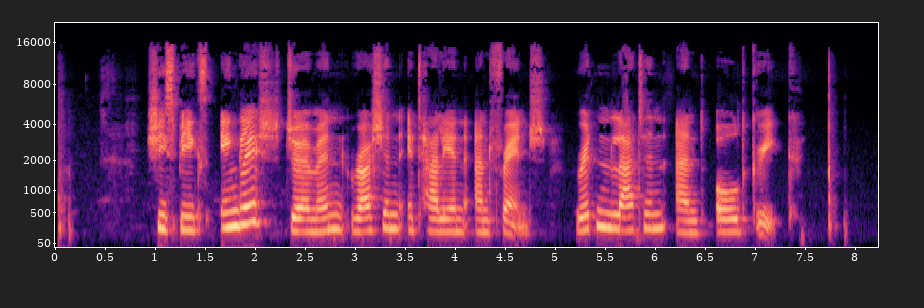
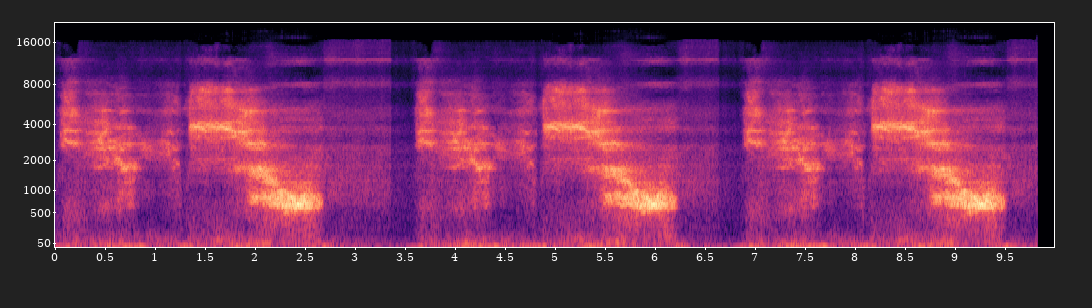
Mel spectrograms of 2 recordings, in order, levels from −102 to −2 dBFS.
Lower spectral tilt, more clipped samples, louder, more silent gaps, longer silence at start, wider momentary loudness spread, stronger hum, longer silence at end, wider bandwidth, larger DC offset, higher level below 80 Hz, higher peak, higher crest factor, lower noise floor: first, -3 dB/octave vs 1 dB/octave; neither; about the same, -18 LUFS vs -16 LUFS; neither; about the same, 0.05 s vs 0.05 s; second, 11 LU vs 16 LU; neither; about the same, 0.45 s vs 0.45 s; first, 16 kHz vs 14 kHz; neither; second, -70 dBFS vs -48 dBFS; about the same, -2 dBFS vs 0 dBFS; about the same, 18 dB vs 18 dB; first, -56 dBFS vs -47 dBFS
